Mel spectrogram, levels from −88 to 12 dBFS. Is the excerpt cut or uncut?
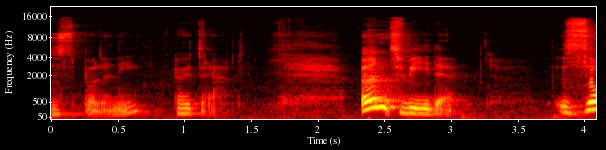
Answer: uncut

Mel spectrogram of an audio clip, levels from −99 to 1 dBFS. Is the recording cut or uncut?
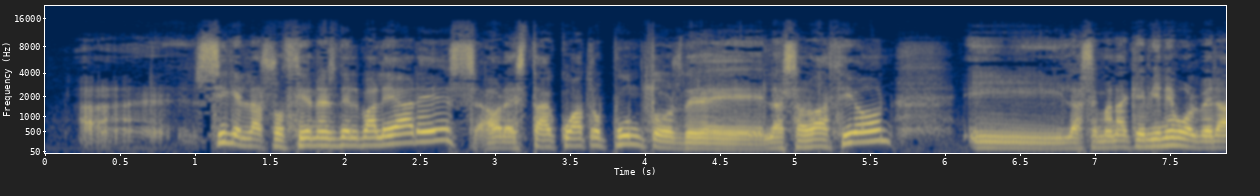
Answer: uncut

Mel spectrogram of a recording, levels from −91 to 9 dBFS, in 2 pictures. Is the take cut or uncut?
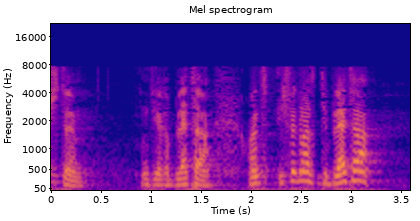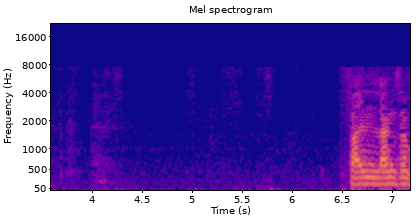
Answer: cut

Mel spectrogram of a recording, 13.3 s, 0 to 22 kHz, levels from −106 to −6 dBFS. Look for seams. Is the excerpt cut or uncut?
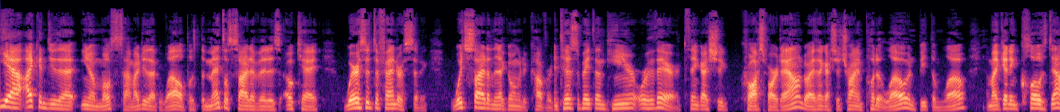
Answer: cut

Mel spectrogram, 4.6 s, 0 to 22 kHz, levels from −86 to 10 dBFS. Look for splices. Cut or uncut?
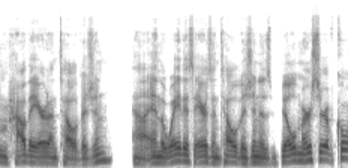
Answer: uncut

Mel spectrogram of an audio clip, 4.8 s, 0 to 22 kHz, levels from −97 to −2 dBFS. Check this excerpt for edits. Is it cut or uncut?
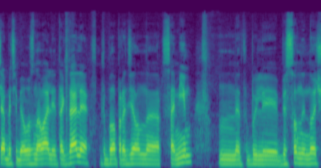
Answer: cut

